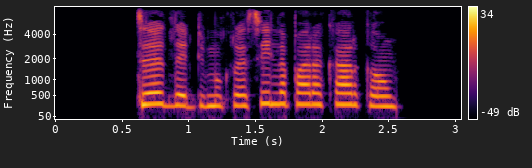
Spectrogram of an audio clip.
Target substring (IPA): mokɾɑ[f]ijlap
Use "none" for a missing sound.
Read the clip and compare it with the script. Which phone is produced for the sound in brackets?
s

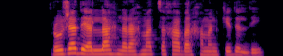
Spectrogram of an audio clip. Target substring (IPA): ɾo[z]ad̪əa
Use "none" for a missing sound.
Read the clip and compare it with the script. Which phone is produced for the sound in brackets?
ʒ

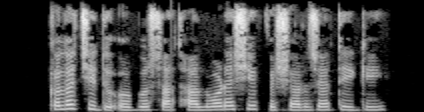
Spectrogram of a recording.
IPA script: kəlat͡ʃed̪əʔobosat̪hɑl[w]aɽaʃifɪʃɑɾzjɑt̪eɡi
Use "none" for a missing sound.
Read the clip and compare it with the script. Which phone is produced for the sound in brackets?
w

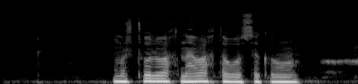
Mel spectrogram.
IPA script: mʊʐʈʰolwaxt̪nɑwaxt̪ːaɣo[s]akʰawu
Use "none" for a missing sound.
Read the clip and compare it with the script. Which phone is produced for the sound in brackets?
s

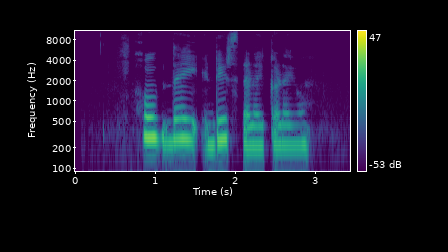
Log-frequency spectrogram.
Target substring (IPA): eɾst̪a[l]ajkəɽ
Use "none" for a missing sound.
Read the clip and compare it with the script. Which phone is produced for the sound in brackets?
ɽ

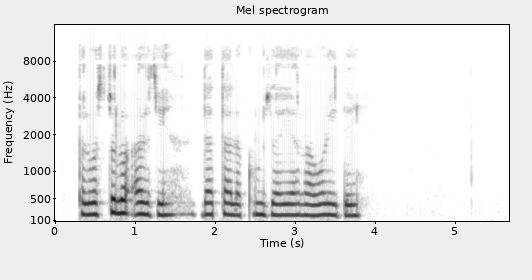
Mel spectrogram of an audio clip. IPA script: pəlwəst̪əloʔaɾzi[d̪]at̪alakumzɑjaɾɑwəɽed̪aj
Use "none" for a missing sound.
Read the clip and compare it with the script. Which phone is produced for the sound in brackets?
d̪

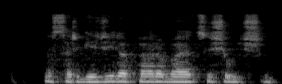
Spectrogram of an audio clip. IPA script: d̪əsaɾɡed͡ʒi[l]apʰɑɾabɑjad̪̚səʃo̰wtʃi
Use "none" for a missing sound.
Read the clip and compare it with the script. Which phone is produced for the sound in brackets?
l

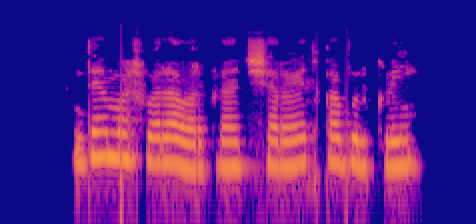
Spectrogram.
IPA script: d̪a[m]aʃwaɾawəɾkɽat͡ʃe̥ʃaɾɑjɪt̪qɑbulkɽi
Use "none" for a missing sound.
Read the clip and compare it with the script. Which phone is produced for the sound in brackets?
m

